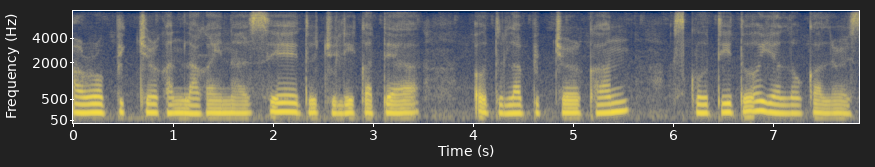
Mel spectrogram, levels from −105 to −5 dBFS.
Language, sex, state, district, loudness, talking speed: Nagamese, female, Nagaland, Dimapur, -17 LUFS, 130 wpm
